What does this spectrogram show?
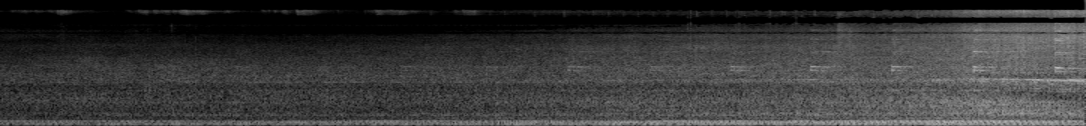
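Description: Metra commuter train's diesel locomotive approaching and passing, its deep engine drone growing steadily louder as it nears. From about the middle on, a regular clicking of wheels over the rail joints joins in, and a faint high whine rises near the end as the locomotive and bilevel coaches go by.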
